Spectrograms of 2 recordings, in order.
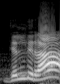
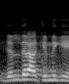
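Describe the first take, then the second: First: Loud angry "జల్దీ రా"; "జల్దీ రా" yelled much louder; mum shouting. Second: Said in the usual way. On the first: Retold or imitated. Furious mother yelling at her son over the phone, "జల్దీ రా" loud. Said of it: "ఫోన్లోనే వినిపిస్తుంది". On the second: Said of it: "phone చేసి".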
